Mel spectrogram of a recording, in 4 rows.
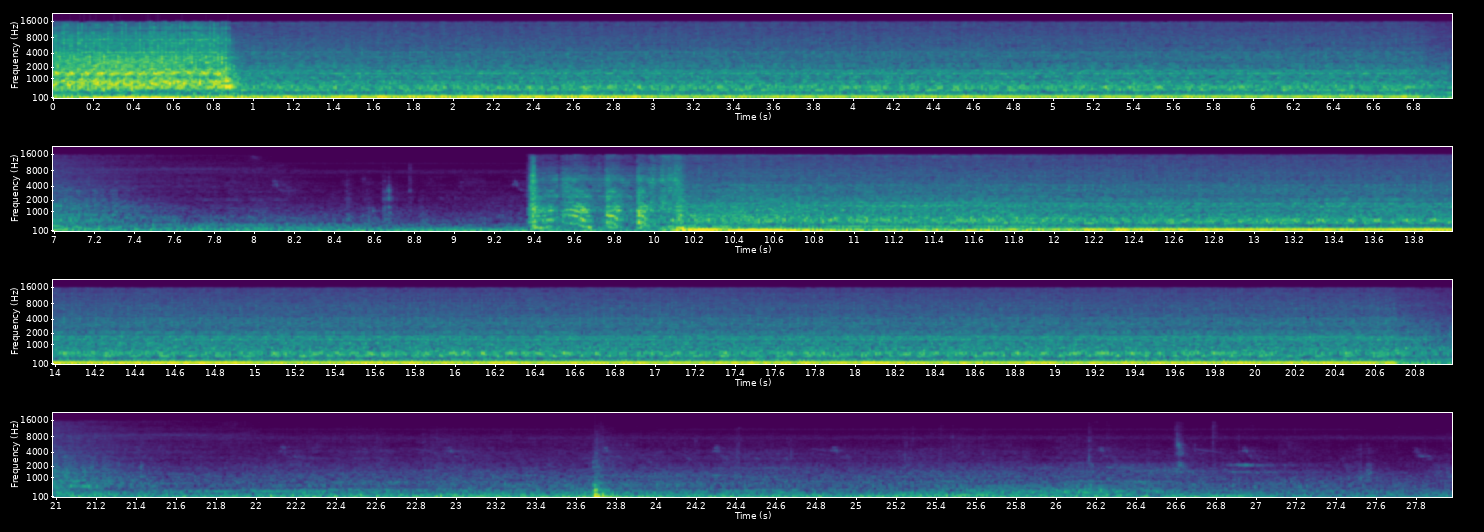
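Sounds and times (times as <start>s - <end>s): engine starting and idling: 0.0s - 8.0s, 9.3s - 21.7s.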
